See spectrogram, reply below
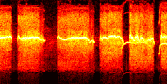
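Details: Swiftlet roosting sound from Central Sulawesi: long, loud, hissing buzzes with a fine high whistled tone running through them, broken by short silent gaps.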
